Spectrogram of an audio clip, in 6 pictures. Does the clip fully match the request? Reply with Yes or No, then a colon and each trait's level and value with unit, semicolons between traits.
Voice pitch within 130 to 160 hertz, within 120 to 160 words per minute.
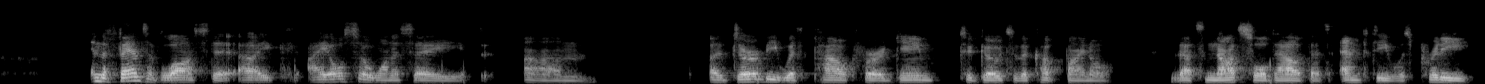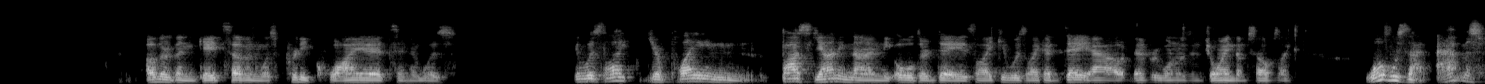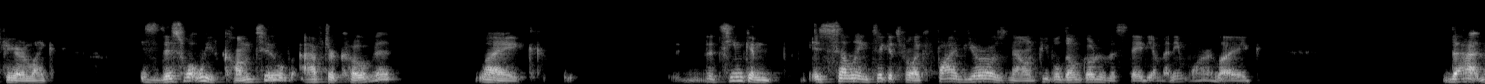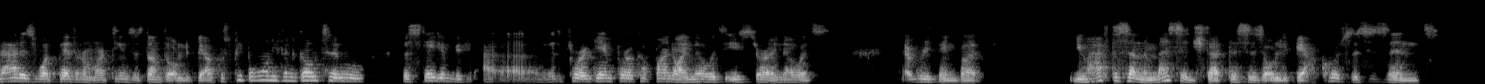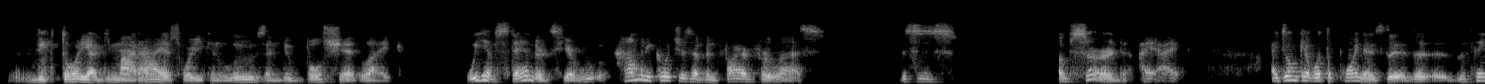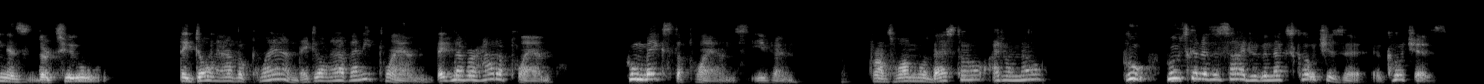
No: low, 120 Hz; average, 150 wpm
